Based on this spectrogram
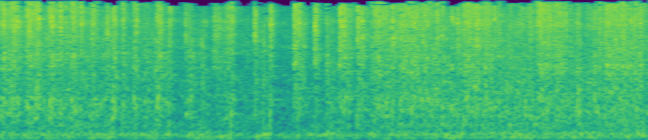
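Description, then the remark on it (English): A monster truck engine roars with a deep, throaty rumble, loud and steady throughout with slight surges in pitch, filling the whole clip without any voices. “Oh, they got a monster truck over there.”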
